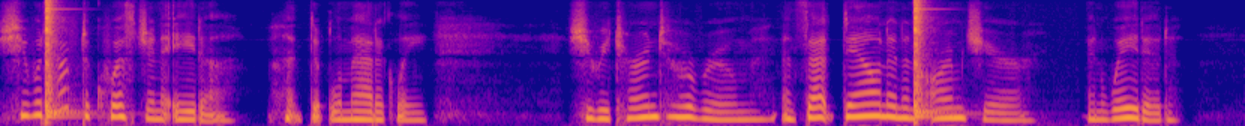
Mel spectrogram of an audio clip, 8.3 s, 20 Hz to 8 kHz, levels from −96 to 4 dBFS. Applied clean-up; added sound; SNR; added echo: none; Hi-hat; 0 dB; none.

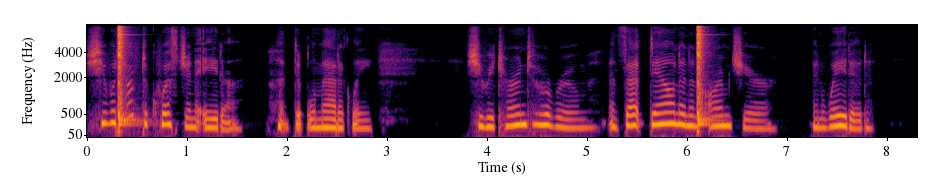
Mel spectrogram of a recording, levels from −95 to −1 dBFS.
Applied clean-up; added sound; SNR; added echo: classical method spectral subtraction.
